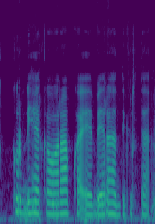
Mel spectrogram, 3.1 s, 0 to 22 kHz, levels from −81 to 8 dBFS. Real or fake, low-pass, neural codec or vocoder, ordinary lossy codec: fake; none; vocoder, 44.1 kHz, 128 mel bands every 256 samples, BigVGAN v2; none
